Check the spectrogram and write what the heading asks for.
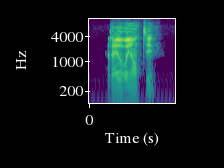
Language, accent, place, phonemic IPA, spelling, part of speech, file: French, France, Lyon, /ʁe.ɔ.ʁjɑ̃.te/, réorienter, verb, LL-Q150 (fra)-réorienter.wav
- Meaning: 1. to reorientate, redirect 2. to transfer 3. to change one's major; to switch careers; to retrain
